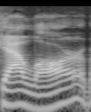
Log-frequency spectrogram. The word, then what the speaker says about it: Galar: It's spelled Galar, but in all of the videos they say, like, Gala. So, like, the R is silent.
